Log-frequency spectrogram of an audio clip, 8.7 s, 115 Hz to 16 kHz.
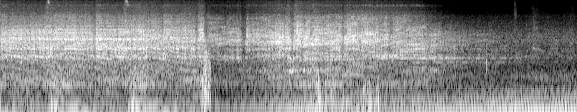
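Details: Honda Prelude with freshly rebuilt F20B (86mm bore, K20A Type R pistons, stock rods, polished crank) on first run: engine revs up and drops back smoothly several times, no knocks or rattles; no smoke, healthy.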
